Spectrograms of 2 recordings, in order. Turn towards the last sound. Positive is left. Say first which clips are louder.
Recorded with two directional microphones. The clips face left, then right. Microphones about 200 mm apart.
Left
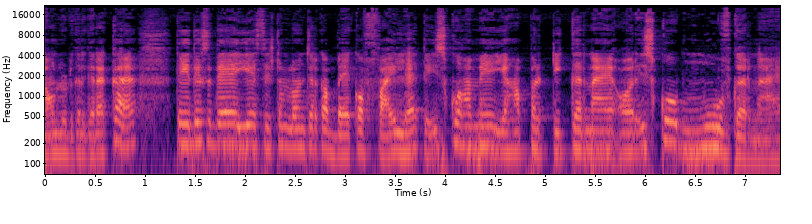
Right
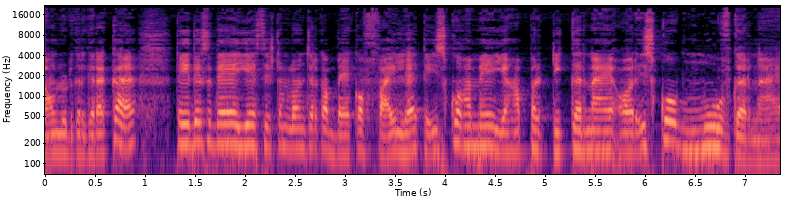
# right 5 dB
turn(degrees=-40)  # may be behind; listen again after turning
